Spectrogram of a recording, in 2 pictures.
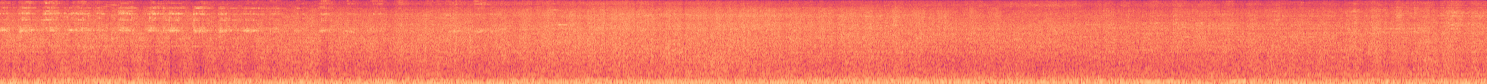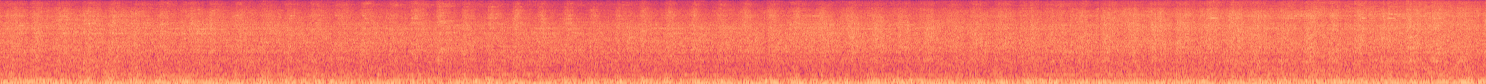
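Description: Coal hopper cars of a freight train rolling steadily past: a continuous rumble with the wheels clicking over the rail joints, and a faint high-pitched wheel squeal in the first few seconds.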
